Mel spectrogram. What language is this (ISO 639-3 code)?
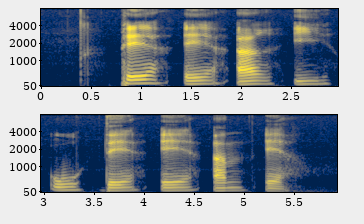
nor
